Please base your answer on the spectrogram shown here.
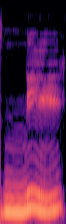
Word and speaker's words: knee: his 할 때 K 소리는 묵음이라서 발음 안 합니다. his knee 길게 his knee kept touching mine.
